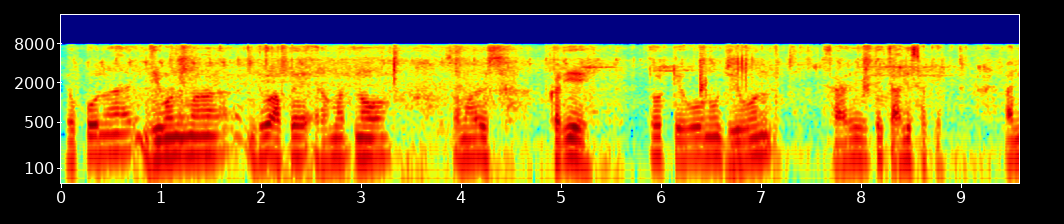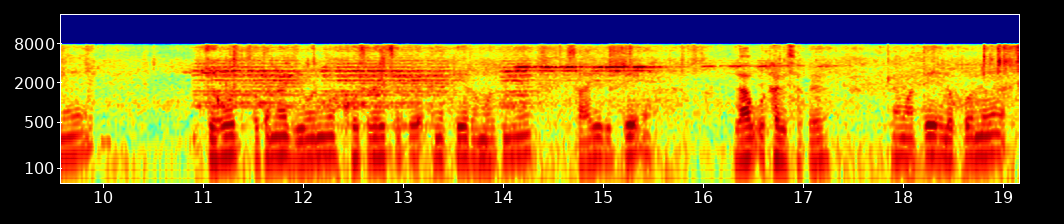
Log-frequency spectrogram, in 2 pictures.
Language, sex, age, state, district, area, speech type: Gujarati, male, 18-30, Gujarat, Narmada, rural, spontaneous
